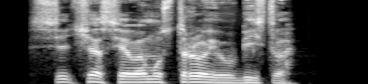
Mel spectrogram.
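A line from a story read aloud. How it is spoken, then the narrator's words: Grumbling. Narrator (Russian): Проворчал я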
